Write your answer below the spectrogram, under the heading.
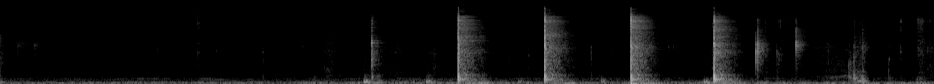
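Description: Sledgehammer blows on a cast Task 12 tooling-resin disc sitting on a brick: five sharp strikes a little under a second apart, starting a few seconds in, then a few lighter knocks.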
